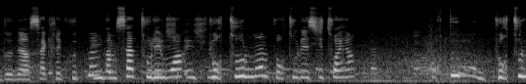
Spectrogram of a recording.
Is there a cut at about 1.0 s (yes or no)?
yes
